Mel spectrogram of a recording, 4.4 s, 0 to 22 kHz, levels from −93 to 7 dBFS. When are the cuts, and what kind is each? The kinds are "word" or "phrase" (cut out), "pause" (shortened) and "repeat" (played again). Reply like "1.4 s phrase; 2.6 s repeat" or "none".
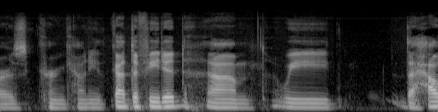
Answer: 1.0 s word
